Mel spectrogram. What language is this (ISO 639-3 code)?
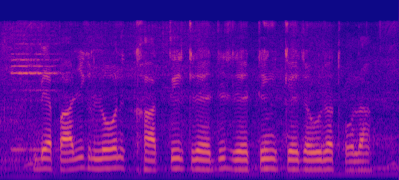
bho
